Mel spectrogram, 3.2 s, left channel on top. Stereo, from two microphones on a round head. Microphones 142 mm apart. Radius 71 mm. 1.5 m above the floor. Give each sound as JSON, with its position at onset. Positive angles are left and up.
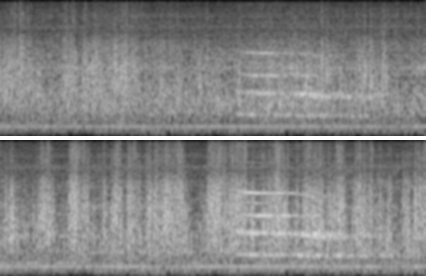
{"t": 1.6, "sound": "a cat meowing", "side_deg": -50, "distance_m": 3.0}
